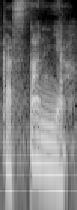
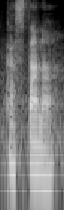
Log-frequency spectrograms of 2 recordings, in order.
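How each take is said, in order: First: Castaña with a drawn-out NY sound; Spanish ñ. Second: Castana with a plain N sound. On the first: Teacher shows students what she said, Castaña with NY sound. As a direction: stretch Castaña, gliding the Ñ like N plus Y. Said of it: "She said Castaña". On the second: Teacher shows students what she didn't say, Castana with plain N. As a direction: say Castana with an ordinary N, no Y glide. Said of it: "she didn't say Castana". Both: Shown as a demonstration.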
